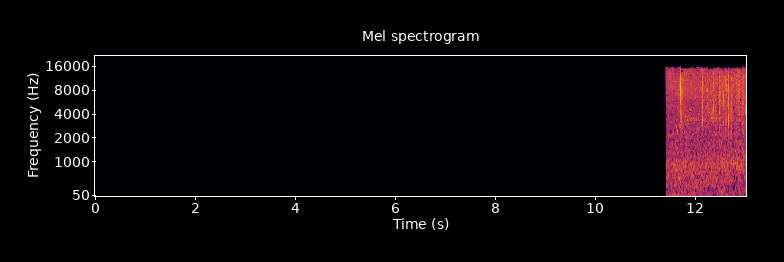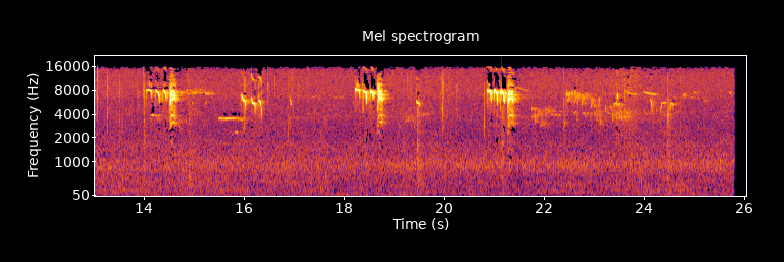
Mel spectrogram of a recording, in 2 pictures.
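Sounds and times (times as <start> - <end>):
bird chirping: 13.7 - 25.8.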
